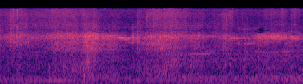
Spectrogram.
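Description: Soft footsteps on wet grass and soil during a walk down a slope, heard faintly over a steady, thin high-pitched hum in the background.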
